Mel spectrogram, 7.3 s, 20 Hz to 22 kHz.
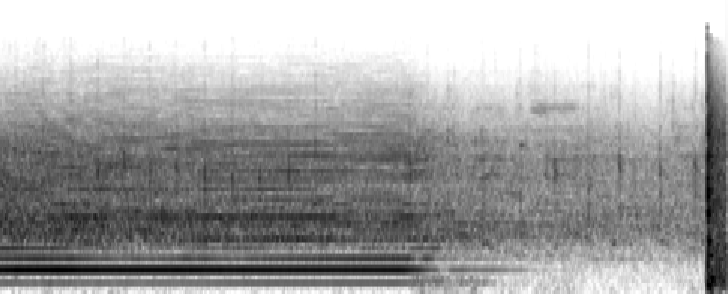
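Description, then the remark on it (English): A roaring arena crowd with a steady low horn tone that fades after about four seconds, then a single sharp goal cannon blast cracks out near the end over the cheering, the first of the night, after Boone Jenner scores to give the Columbus Blue Jackets a 1-0 lead in the first period. “Well, there's the cannon, the first one of the night.”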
